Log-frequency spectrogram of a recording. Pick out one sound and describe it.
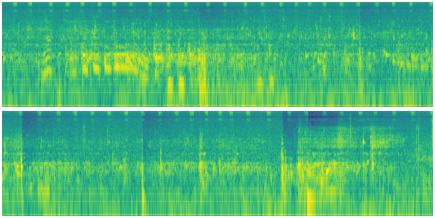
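Dolphins whistle and chirp underwater.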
